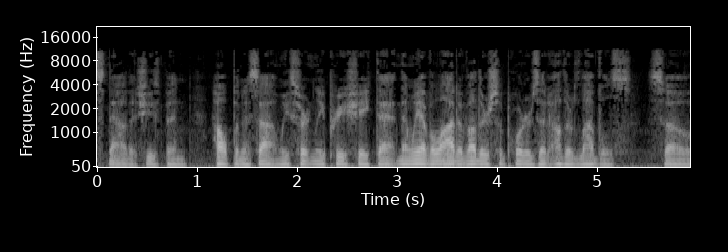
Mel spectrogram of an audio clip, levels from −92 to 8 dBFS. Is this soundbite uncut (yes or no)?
yes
